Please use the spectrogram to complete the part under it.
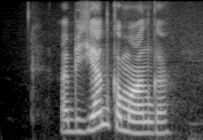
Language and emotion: Russian, neutral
